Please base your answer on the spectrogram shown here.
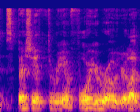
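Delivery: ordinary talk, nothing marked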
